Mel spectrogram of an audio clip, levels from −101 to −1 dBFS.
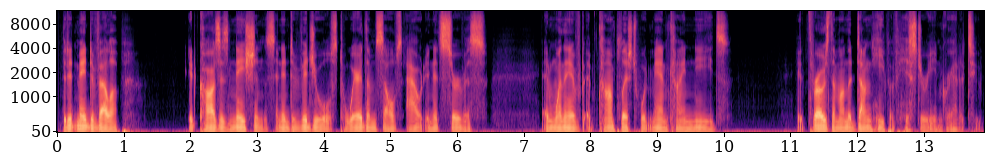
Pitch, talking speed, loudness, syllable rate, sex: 80 Hz, 150 wpm, -22 LUFS, 4.9 syllables/s, male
